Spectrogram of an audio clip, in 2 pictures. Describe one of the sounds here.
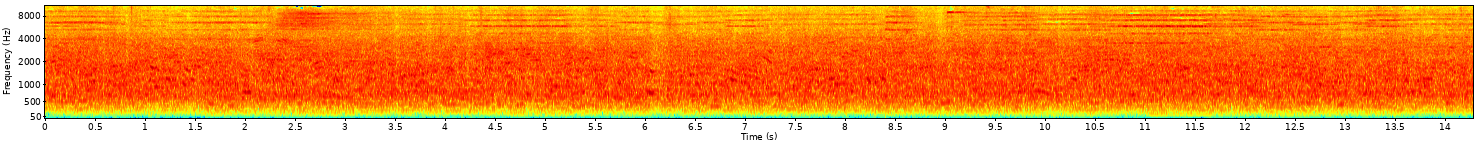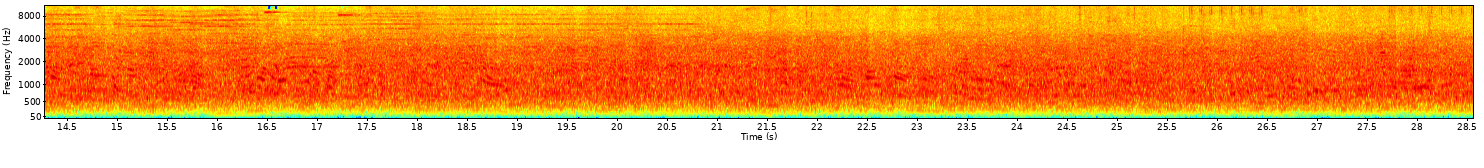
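A dense crowd chatters loudly all around, close by.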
